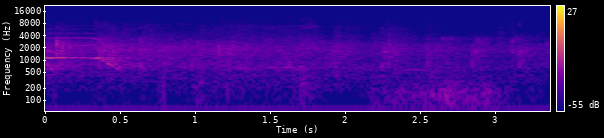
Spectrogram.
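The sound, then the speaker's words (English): A church audience applauds to welcome new people: a faint, continuous patter of many hands clapping that eases slightly in level toward the end. “Give all the new people a welcome to church. Give them a welcome.”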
